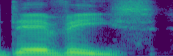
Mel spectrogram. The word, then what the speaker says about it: Davies: Kath says, Davies, Davis. It's a Welsh name, and it's them pronounced Davies as Davis.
